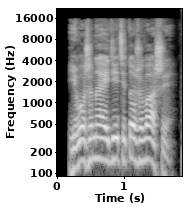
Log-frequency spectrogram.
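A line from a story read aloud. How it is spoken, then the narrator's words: Shouted after them. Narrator (Russian): крикнул им вслед Терез Мэй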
